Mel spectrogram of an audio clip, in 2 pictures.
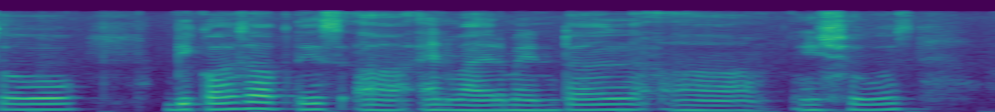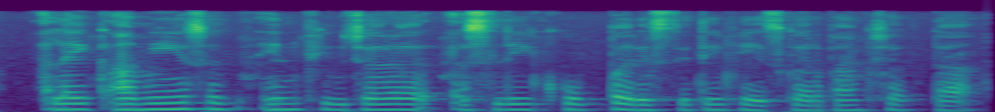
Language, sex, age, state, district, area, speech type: Goan Konkani, male, 18-30, Goa, Salcete, urban, spontaneous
